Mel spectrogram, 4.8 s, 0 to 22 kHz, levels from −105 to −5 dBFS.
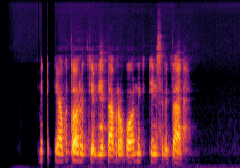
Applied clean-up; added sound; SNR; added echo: neural mask model DeepFilterNet 3.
